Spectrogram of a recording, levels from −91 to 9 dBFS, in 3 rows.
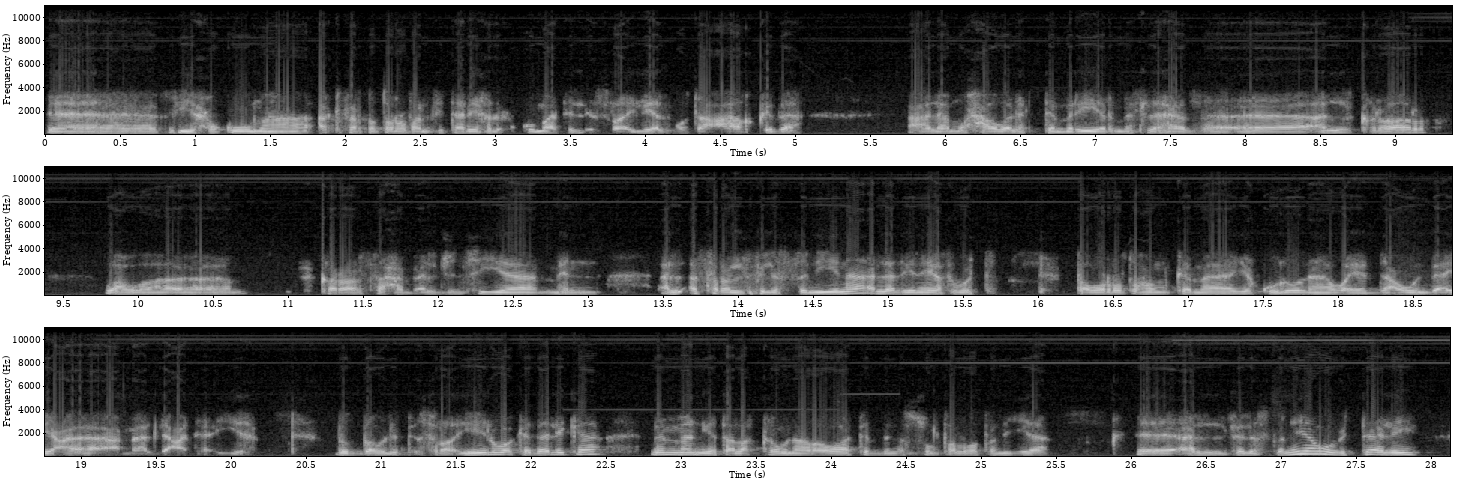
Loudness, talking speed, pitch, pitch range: -20 LUFS, 90 wpm, 135 Hz, 130-145 Hz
